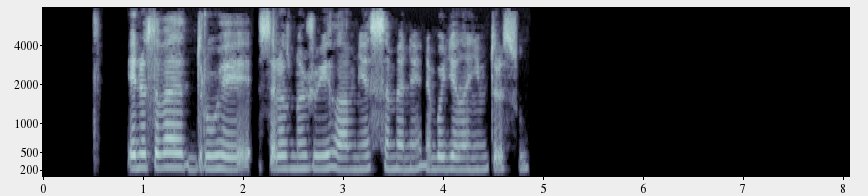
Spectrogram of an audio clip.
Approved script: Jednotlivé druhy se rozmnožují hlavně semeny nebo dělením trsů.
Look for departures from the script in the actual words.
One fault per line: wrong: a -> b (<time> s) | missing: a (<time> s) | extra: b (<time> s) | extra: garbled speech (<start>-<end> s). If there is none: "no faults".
no faults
